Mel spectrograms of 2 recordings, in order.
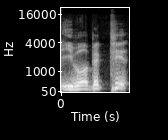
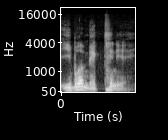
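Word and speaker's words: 이버멕틴: 오늘이 설교를 어떻게 해야 될지 모르겠습니다만 오늘 이버백틴 이버 백틴이 아니더라고. 자 내 발음을 잘못 읽었어. 이버 맥틴이에 이버 맥틴 맞잖아.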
